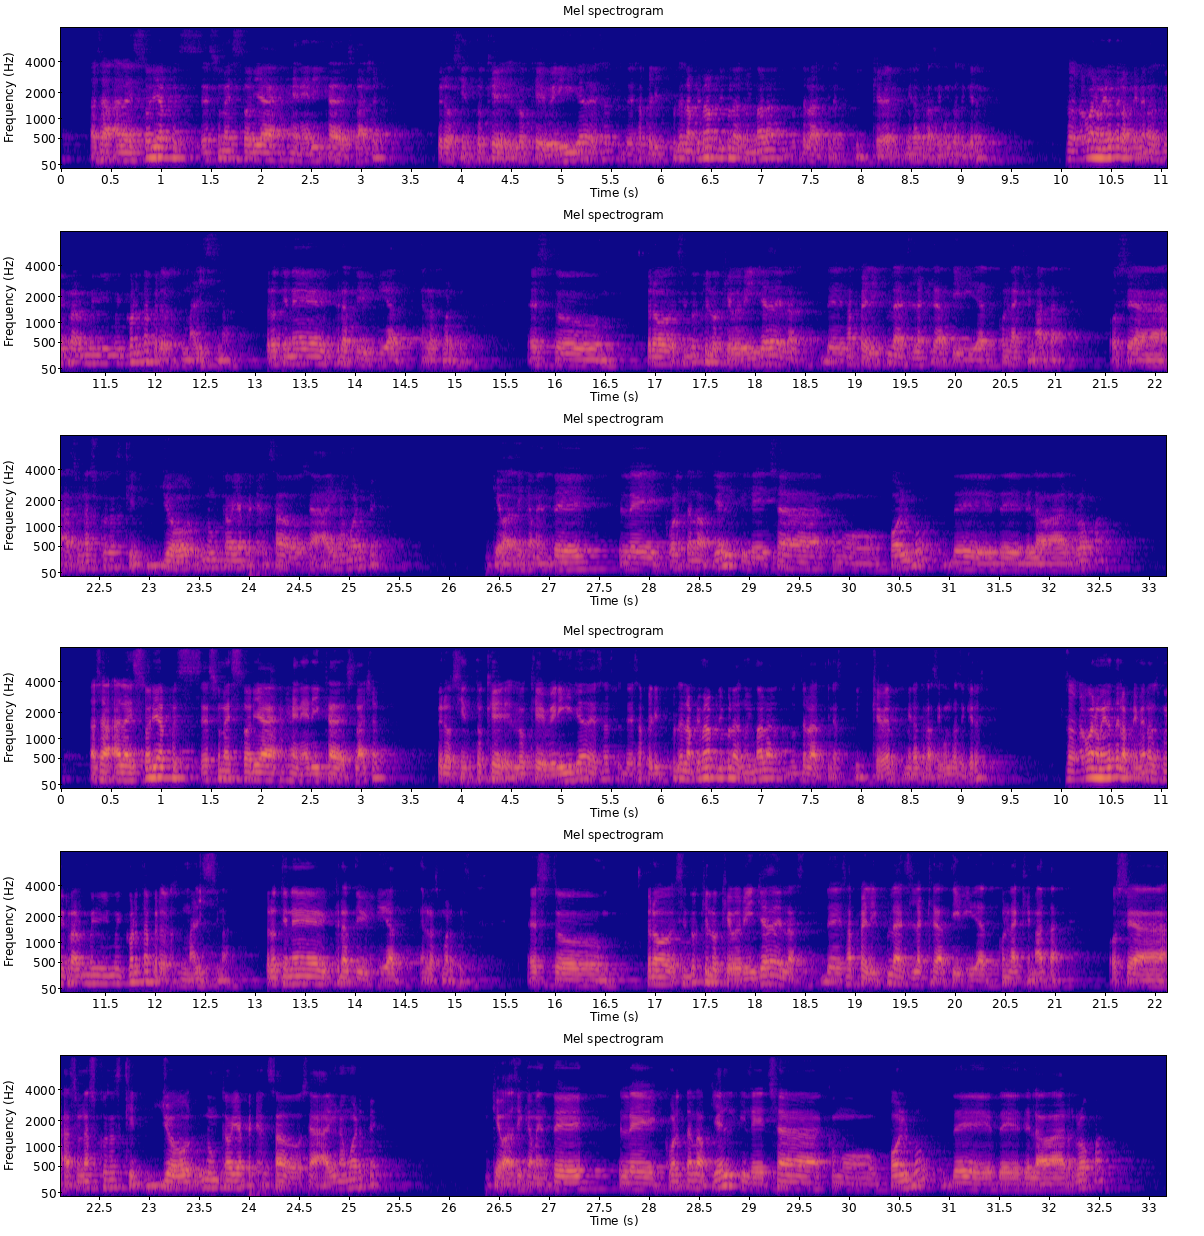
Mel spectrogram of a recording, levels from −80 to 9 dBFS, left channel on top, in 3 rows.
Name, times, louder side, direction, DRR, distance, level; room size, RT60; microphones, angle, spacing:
voice 1, 0.3-3.2 3.8-9.2 10.1-12.8 13.1-15.1 15.7-16.6 16.9-21.1 21.5-25.3 26.4-27.4 27.7-32.6, right 4 dB, 60° right, 7 dB, 0.6 m, -32 dB
13.0 x 6.4 x 2.3 m, 0.97 s
head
